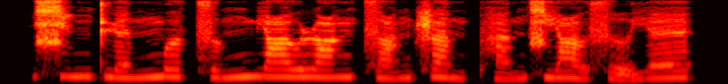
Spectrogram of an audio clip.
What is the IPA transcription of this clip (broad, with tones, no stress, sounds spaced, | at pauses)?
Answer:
ɕ i˥ ŋ t̪ ɥ ɛ˧˥ n m ɤ˥ t͡s ʊ˧˥ ŋ m j ɑ˥ ʊ̯ ɻ ɑ˥ ŋ t͡s ɑ˧˥ ŋ ʂ a˥˩ n pʰ a˧˥ n ɕ j ɑ˥˩ ʊ̯ s ɹ̩˨˩ j ɛ˥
